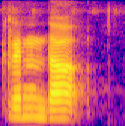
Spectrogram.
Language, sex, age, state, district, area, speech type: Telugu, female, 30-45, Andhra Pradesh, Sri Balaji, rural, read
